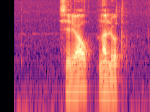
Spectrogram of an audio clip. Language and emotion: Russian, neutral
